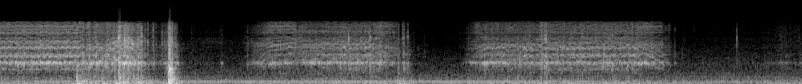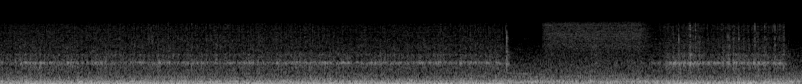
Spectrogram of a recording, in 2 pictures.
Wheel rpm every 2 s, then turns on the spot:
100, 90, 80, 40, 20, 20, 10, 10.
6-16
